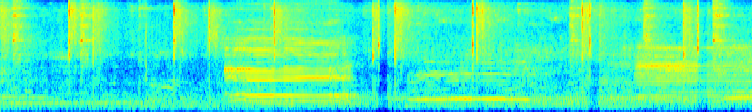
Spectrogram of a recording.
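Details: Trained Karapan Sapi racing cattle at the Asemanis ground, Pamekasan, Madura, East Java: several steady, harmonic moos of one to two seconds each, overlapping one another, above a busy crowd with clapping and background music.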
